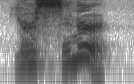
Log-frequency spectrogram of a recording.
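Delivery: gentle, loving delivery. Showing how to tell someone a hard truth: said lovingly. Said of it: "Let's say it lovingly".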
